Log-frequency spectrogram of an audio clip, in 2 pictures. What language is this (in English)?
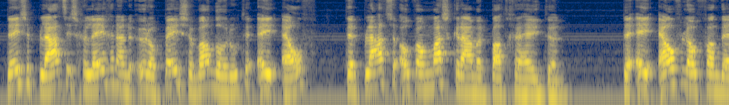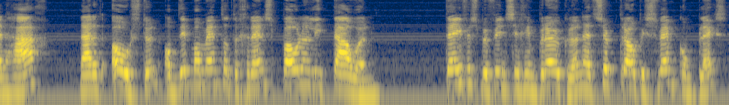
Dutch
